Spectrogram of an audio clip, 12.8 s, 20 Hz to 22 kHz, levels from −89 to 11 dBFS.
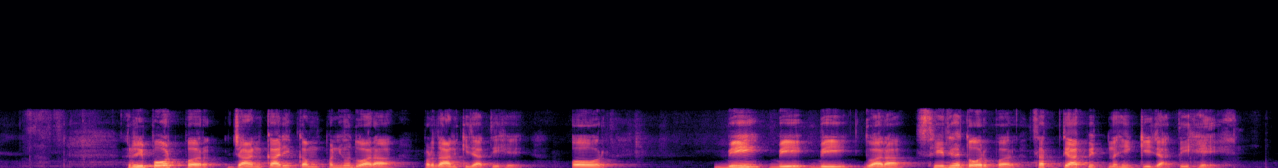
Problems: background sounds at intervals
